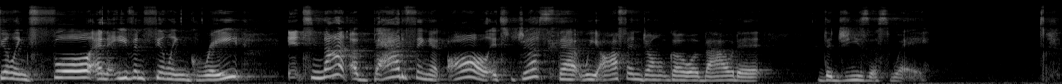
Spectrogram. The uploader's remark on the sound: Recorded live at CrossWinds Church on May 7, 2023.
